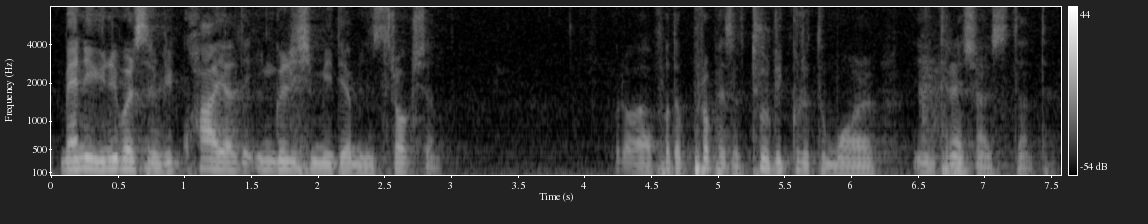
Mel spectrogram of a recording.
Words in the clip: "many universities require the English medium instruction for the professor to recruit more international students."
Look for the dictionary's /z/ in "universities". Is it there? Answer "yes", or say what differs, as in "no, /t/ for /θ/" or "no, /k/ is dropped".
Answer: no, /z/ is dropped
